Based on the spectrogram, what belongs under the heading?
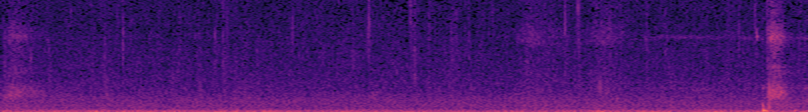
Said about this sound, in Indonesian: sorry ya kalau misalnya ini ada gemuruh gluduk di sini lagi hujan nih di tempat tinggal gue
